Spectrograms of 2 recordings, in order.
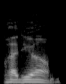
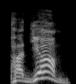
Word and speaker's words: Padyom: Is that how you pronounce it? No, not Padyom. Padyom.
